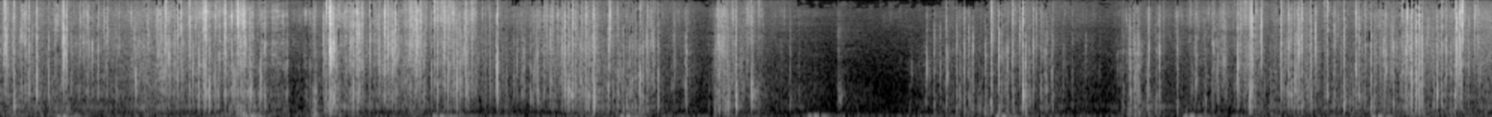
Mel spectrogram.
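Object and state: Plastic bag of small plastic beads.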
